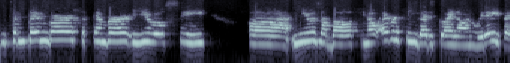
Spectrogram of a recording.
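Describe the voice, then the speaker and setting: With a Portuguese accent, a woman speaks at a moderate pace. Her pitch is high, with ordinary pitch variation. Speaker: webinar host. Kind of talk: live webinar introduction. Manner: halting.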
